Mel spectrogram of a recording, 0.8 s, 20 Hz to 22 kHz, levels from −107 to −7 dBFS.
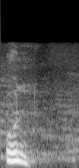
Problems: constant background noise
